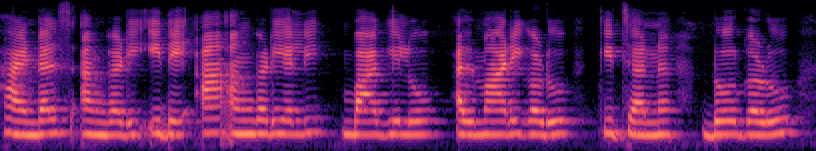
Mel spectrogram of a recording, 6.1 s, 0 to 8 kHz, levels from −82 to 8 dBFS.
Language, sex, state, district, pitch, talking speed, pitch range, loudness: Kannada, female, Karnataka, Bidar, 230 Hz, 100 wpm, 225-235 Hz, -18 LUFS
